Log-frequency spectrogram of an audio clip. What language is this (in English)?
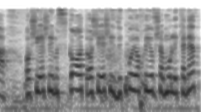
Hebrew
